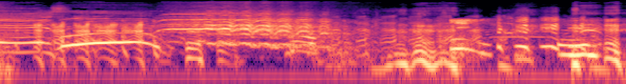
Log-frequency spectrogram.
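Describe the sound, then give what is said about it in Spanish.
A horse neighs loudly, a long quavering whinny that wavers in pitch, followed by several shorter, shaky neighing bursts toward the end. “¡Lo vamos a dar un caballo.”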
